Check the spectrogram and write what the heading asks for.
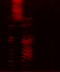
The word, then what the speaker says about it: Thesan: Anyway, let me look up how to pronounce his name. The sun. It's not the sun. Okay, I looked it up and it says that you pronounce it the sun. I'm not going to. His name is Thesan, okay?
